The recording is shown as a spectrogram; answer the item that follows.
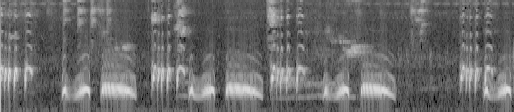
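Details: Lively zebra dove singing in a clear, crystal tone, used as a lure recording: staccato runs of high coos repeat between the deep, rising double coos of a spotted dove.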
